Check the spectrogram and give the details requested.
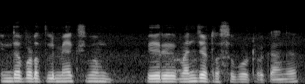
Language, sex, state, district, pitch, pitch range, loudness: Tamil, male, Tamil Nadu, Kanyakumari, 135 Hz, 125-140 Hz, -18 LUFS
